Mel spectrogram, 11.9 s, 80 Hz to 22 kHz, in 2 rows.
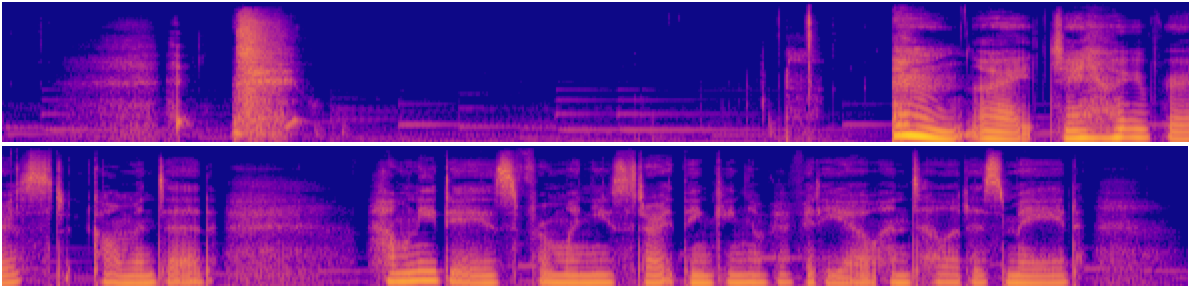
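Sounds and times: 
person sneezing loudly: 1.2 - 1.5
speech: 4.8 - 11.6.

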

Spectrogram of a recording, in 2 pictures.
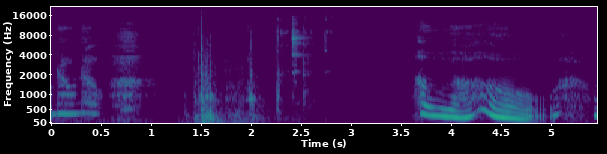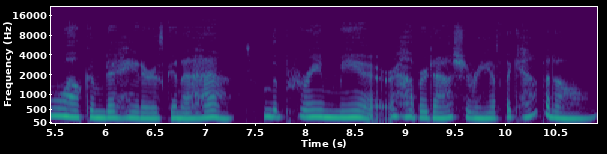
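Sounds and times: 
haberdashery shop door being opened with clunks and rattles: 1.4 - 2.2
speech: 3.7 - 10.9.

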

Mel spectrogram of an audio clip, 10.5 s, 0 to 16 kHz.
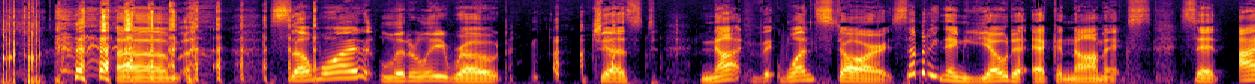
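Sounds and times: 
person imitating a pig oinking: 0.0 - 2.6
laughter: 0.4 - 3.1, 4.0 - 5.5
speech: 0.6 - 1.7, 2.4 - 4.3, 5.0 - 10.4.

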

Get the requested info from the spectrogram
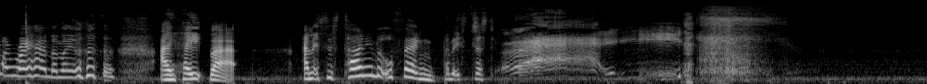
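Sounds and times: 
speech: 0.2 - 2.4, 3.0 - 5.3
person imitating a vampire hiss: 6.0 - 7.9.

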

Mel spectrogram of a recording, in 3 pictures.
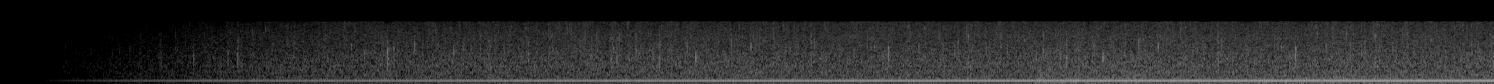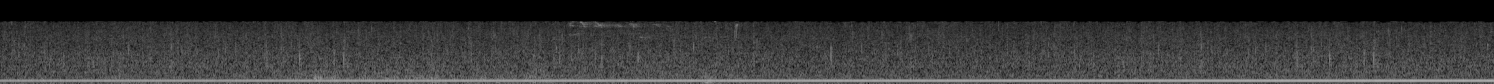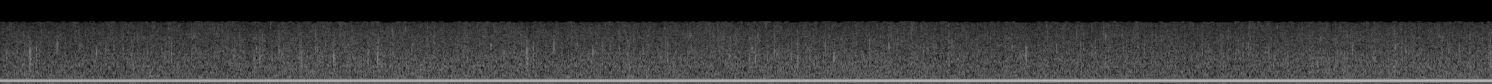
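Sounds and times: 
gentle rain: 0.0 - 44.7.

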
